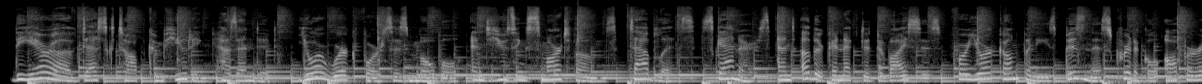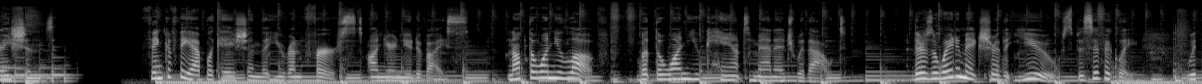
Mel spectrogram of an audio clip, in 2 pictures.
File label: Commercial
